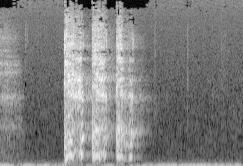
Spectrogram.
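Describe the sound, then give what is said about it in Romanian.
A patient coughs during a medical examination, giving three short, harsh bursts in quick succession, clearly louder than the low steady background hum, then falling silent. “Tușiți? Încă?”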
